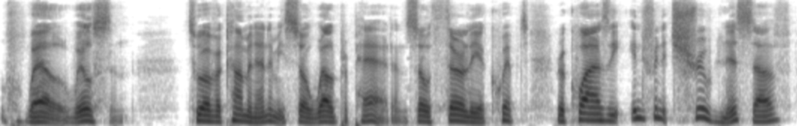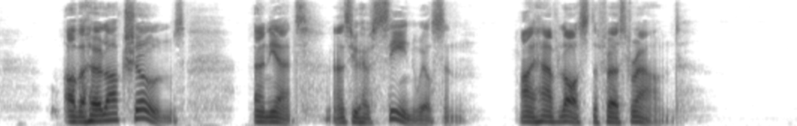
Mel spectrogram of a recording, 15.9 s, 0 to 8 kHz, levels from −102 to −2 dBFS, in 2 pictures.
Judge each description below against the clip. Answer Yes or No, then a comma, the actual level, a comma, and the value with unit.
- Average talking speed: No, slow, 130 wpm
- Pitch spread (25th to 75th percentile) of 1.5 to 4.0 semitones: No, average, 4.5 semitones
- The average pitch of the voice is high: No, low, 125 Hz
